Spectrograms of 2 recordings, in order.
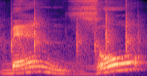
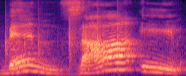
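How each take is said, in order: First: "benzoyl" drawn out as ben-zo-il, with an O; careful pronunciation. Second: "benzyl" drawn out as ben-za-il, with an A; careful pronunciation. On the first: Teacher showing students how benzoyl is pronounced, slow and syllable by syllable. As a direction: sound out "benzoyl" slowly, rounded zo in the middle. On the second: Teacher contrasting benzyl with benzoyl for students, drawn out by syllable. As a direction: sound out "benzyl" slowly, open za in the middle. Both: Shown as a demonstration. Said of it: "આ કેવું ઉચ્ચાર થાય".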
